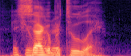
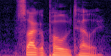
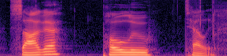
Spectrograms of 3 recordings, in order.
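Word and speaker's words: Sagapolutele: Saga Betule. Saga Polu Tele. Is that how you pronounce pronunciation, yes. That's on me. One more time? Saga Polu Tele.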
